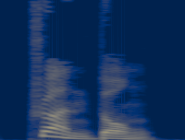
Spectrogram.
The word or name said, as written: 转动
